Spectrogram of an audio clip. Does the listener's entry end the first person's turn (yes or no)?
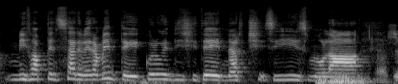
no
